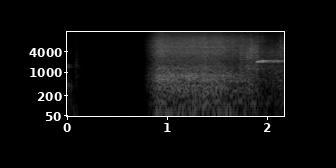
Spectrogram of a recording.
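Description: A moment of silence, then a steady rushing noise starts abruptly about a second in and runs on, with a brief high tone near the end.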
